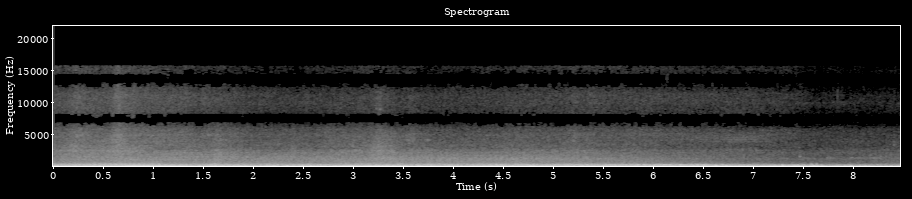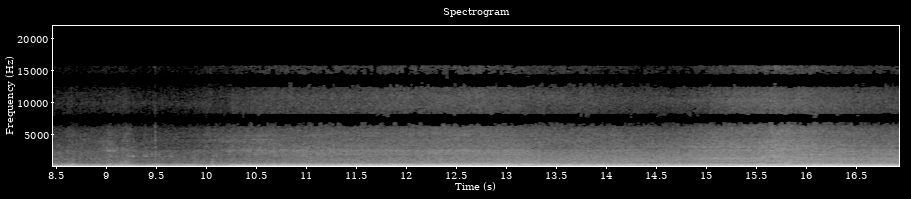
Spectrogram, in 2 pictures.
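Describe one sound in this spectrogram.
A car engine hums and rumbles low while driving.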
